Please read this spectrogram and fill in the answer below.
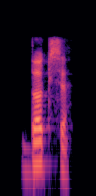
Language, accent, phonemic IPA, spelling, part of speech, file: French, France, /bɔks/, boxes, noun / verb, LL-Q150 (fra)-boxes.wav
- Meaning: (noun) plural of box; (verb) second-person singular present indicative/subjunctive of boxer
